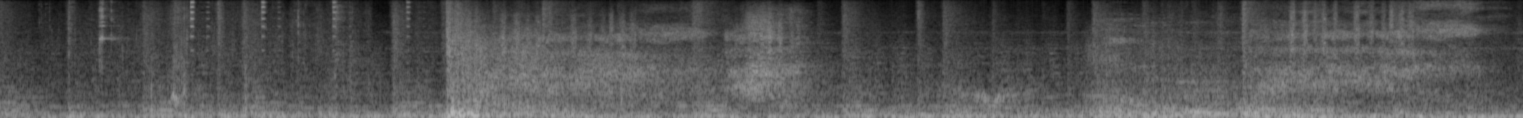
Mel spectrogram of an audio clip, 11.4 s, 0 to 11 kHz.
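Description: Bombs detonating in the XCOM 2 strategy game: a dense, continuous barrage of booming, crackling blasts with a heavier impact near the middle, loud and sustained throughout.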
